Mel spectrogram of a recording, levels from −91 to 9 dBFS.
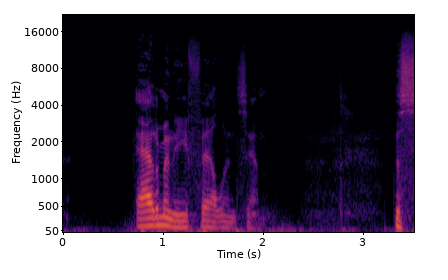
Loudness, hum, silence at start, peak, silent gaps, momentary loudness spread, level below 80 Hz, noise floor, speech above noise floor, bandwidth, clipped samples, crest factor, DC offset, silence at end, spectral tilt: -35 LUFS; none; 0.7 s; -18 dBFS; none; 20 LU; -56 dBFS; -69 dBFS; 35 dB; 15.5 kHz; under 0.1%; 20 dB; under 0.1%; 0 s; -6 dB/octave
